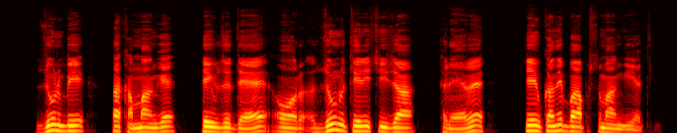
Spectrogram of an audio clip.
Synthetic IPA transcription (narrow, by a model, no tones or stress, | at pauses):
d͡zʊɽ̃bi | t̪aːkʰamãːŋ̆ɡɛ | t̪eːulɛd̪ɛːʔɔːɾd͡zʊɽ̃ut̪eːɾit͡ʃid͡za | t͡sʰɐɽɛːʋɛ | t̪eːukanɛbaːpə̥smãːŋɡiat̪ʰi̥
